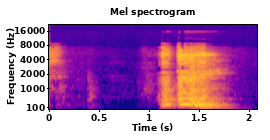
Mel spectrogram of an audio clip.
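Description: A man clearing his throat: one loud, harsh burst lasting under a second, about a second in.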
